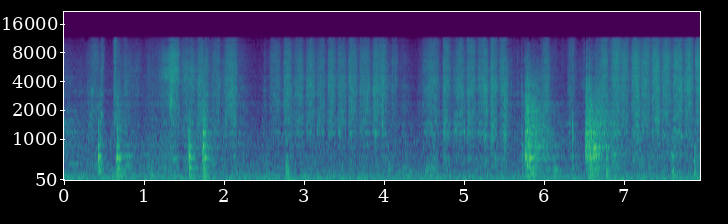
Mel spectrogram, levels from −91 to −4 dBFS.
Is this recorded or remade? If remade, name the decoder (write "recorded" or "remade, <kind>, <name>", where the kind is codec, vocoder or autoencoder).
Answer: remade, autoencoder, DAC-VAE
